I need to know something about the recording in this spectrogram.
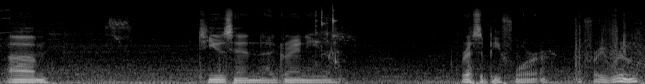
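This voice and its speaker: A man's voice: on the low side, flat delivery, slow, creaky, background noise. A man hosting a let's play, giving casual, rambling lore commentary full of fillers. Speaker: gamer host.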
